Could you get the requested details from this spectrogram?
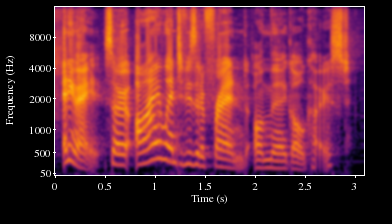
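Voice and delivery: ordinary talk

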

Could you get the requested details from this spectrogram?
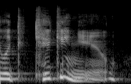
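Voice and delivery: ordinary delivery

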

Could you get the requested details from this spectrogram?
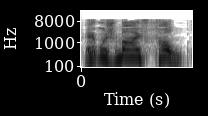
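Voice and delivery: high, pleading protest; whiny protest. Acted. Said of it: "Carter protested".

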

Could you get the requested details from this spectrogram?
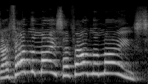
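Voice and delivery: very high-pitched mock shriek; imitated scream. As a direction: scream it in mock alarm, voice shooting way up. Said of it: "and she screams".

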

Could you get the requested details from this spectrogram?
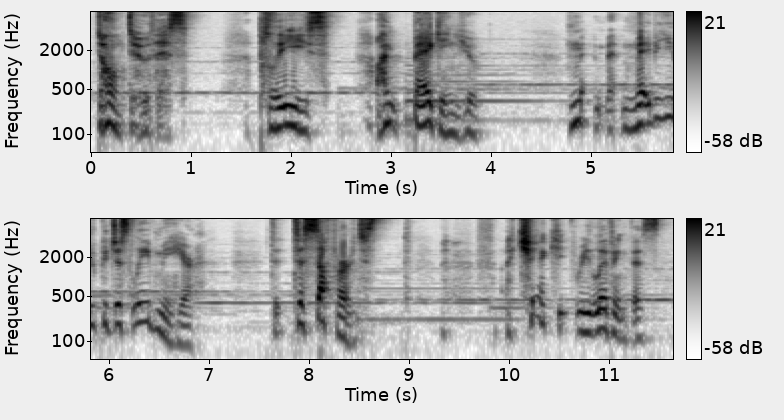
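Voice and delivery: desperate begging. Acted. Man begs for mercy.

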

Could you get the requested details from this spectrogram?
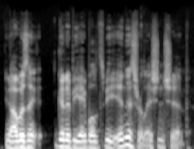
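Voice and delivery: ordinary talk, nothing marked

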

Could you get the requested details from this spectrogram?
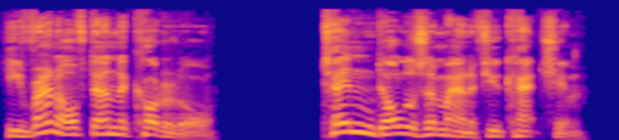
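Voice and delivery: high, loud urgent order; shouted. A narrator's reading. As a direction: send the men running after him. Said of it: "shouted the man in the dressing gown".

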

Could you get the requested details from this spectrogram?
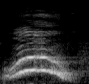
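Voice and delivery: loud, high-pitched "woo"; sudden excited woo; high whoop. Real, not acted. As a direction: let out a big high whoop.

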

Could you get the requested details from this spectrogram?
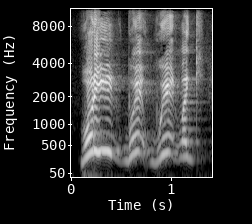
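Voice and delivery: high, loud, incredulous rant; outraged disbelief. Real, not acted. Podcaster reacting to an article, loud outrage. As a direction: blow up in disbelief.

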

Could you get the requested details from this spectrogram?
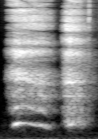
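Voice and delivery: high, airy gasp; mock swooning gasp. Imagined swoon at his voice.

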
